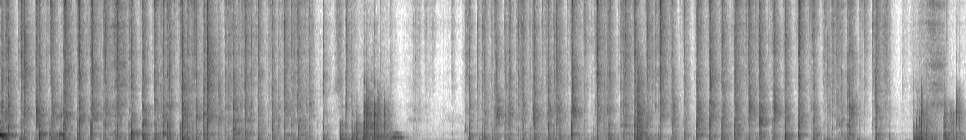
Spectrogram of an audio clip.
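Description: Tarot cards are shuffled close up in quick, crisp bursts of riffling and tapping, with a short pause in the middle before the shuffling resumes.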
